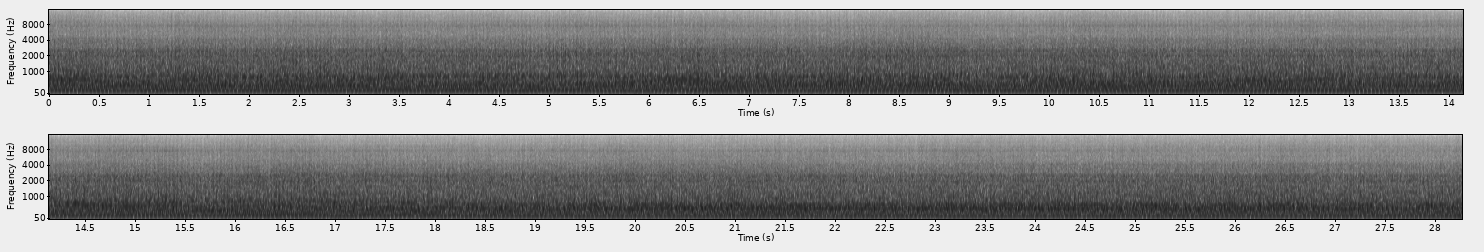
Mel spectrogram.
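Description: Multirotor drone's motors and propellers whirring steadily in flight, a hum of several tones whose pitch shifts about two-thirds of the way through as the motors change speed.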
